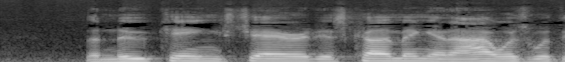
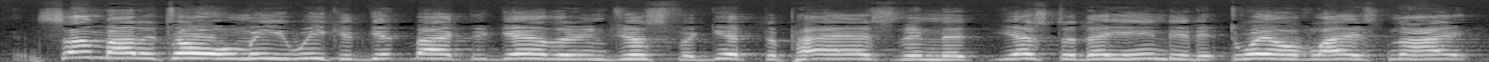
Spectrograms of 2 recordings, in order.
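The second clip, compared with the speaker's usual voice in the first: higher and louder, rising to a climax; building preaching; 8 semitones higher, 6 dB louder than usual. Acted. Preacher stirs the congregation with a loud, high rising climax. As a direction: drive the congregation toward hope.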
